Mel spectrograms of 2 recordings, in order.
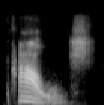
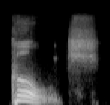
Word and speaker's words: couch: many people say or many students pronounce this noun as coach no be careful because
